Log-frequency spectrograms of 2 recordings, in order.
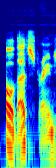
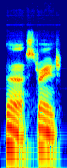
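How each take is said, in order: First: It sounds casually surprised, not accusing. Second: It sounds suspicious and accusing.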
